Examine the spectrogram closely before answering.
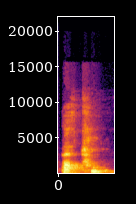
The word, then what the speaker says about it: partout: Spell partout from the T. T. O-U-T. Ah. And how do we pronounce an O-U vowel, please? Ooh. Give me your rich baritone. Ooh. Thank you. Partout.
